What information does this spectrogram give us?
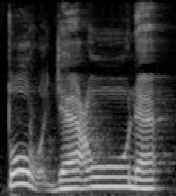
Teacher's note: র সাকিনের পূর্বে কি এসেছে, পেশ। র সাকিনের পূর্বে পেশ থাকলে অবশ্যই রকে পোর করে পড়তে হবে, মোটা করে পড়তে হবে।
